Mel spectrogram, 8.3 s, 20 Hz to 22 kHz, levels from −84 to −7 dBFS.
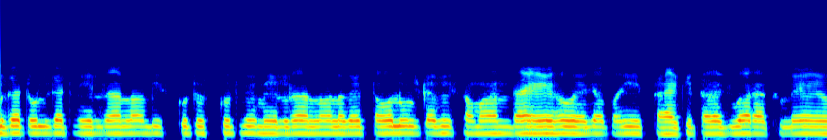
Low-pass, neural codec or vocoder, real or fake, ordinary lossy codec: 3.6 kHz; codec, 44.1 kHz, 7.8 kbps, Pupu-Codec; fake; MP3, 32 kbps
